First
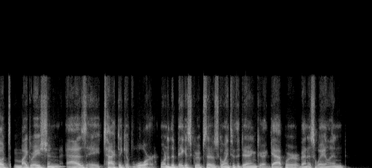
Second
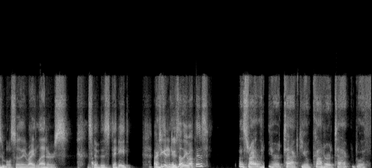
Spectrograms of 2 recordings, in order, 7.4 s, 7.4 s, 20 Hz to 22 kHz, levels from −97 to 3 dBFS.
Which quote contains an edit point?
first; 1 cut; at 3.2 s

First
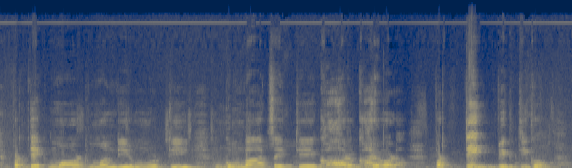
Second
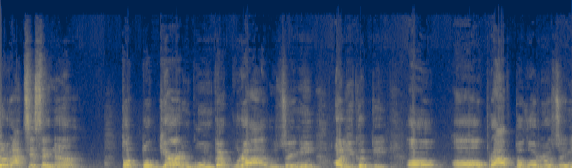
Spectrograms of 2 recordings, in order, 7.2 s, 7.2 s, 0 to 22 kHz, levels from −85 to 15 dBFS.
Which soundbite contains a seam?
second; 1 cut; at 1.4 s

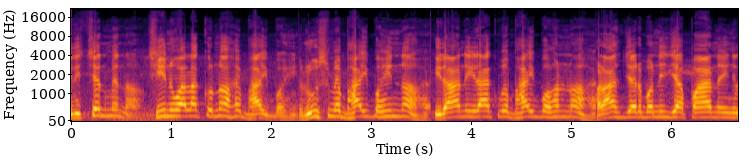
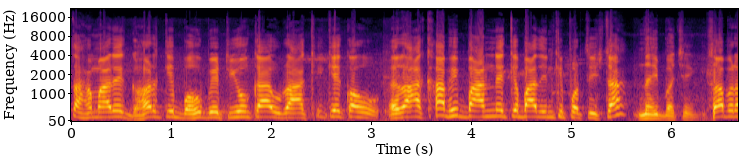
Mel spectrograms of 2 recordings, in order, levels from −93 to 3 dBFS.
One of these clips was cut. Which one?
first; 3 cuts; at 2.2 s, 3.5 s, 5.2 s

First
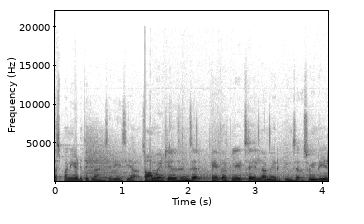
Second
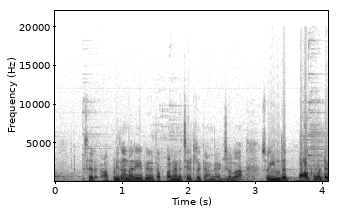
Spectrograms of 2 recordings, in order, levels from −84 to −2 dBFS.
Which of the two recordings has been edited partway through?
first; 1 cut; at 1.2 s

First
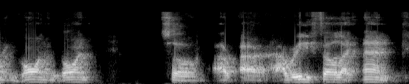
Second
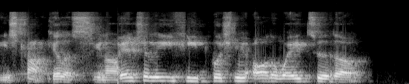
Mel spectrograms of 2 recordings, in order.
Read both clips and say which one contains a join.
second; 1 cut; at 1.2 s

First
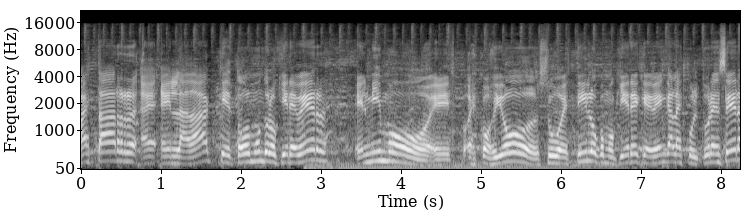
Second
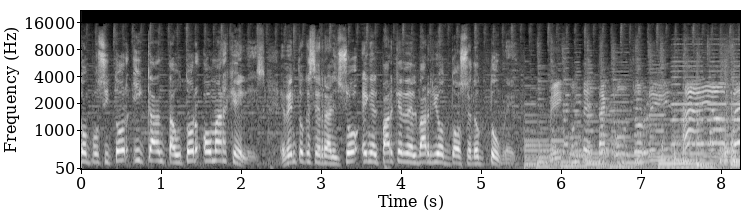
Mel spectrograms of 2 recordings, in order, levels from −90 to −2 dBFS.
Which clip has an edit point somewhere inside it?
second; 1 cut; at 5.4 s

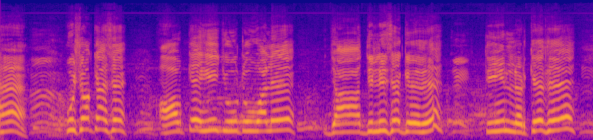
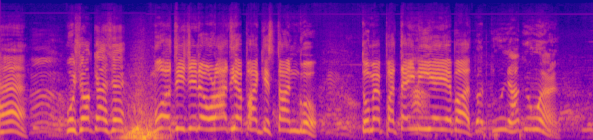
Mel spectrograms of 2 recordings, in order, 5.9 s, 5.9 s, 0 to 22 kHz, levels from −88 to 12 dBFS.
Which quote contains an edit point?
second; 1 cut; at 1.4 s

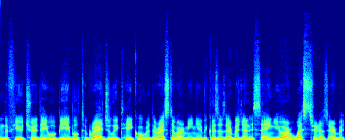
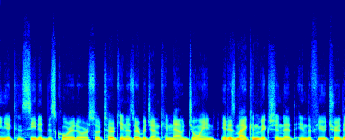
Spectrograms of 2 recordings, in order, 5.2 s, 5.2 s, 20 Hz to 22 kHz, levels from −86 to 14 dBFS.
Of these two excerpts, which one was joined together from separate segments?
second; 1 cut; at 3.2 s

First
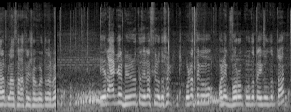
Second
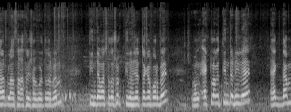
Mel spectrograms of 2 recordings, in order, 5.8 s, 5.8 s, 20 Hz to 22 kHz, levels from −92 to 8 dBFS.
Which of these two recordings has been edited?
first; 1 cut; at 1.8 s

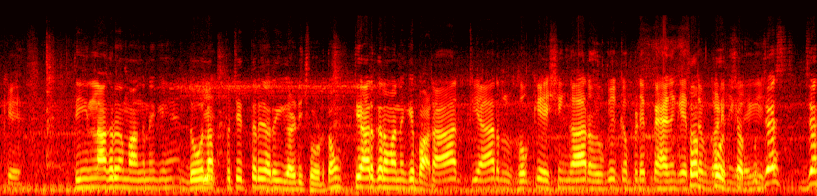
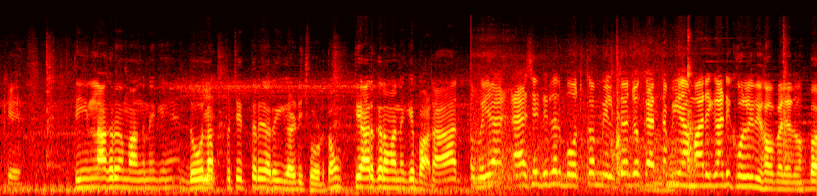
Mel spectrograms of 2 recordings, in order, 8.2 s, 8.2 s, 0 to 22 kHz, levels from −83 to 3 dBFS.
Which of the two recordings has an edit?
second; 1 cut; at 4.7 s

